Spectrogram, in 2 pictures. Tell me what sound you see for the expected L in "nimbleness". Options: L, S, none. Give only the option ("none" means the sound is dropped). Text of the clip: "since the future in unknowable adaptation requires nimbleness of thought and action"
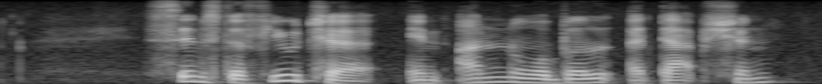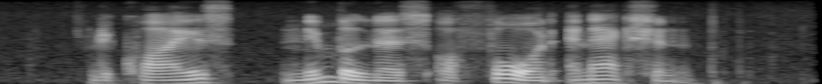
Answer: L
